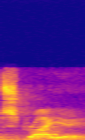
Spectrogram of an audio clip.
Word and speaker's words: striae: And I note from your report that you noticed some striae. Is that a correct pronunciation?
